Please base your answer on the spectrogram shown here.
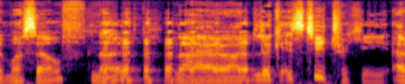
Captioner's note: laughing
